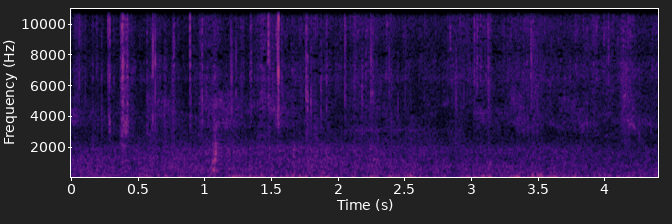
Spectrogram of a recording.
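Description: Footsteps on a concrete footpath while walking two huskies on leads, an irregular run of soft low thuds with a few faint light clicks.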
